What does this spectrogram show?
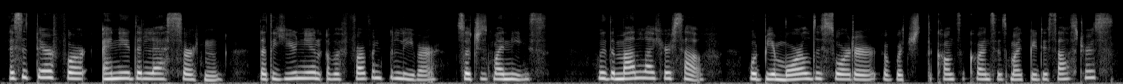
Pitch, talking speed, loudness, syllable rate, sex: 250 Hz, 185 wpm, -17 LUFS, 5.6 syllables/s, female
